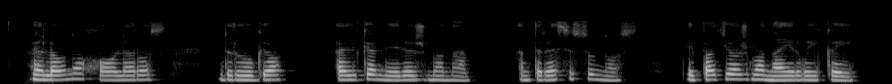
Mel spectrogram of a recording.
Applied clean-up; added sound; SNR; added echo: none; none; none; none.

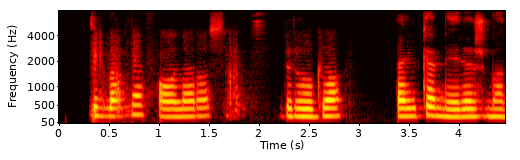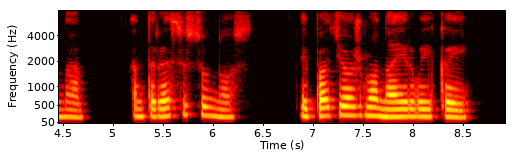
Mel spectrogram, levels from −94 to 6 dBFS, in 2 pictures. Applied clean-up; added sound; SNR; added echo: neural mask model DeepFilterNet 3.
